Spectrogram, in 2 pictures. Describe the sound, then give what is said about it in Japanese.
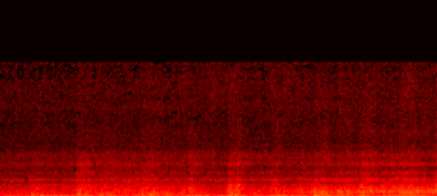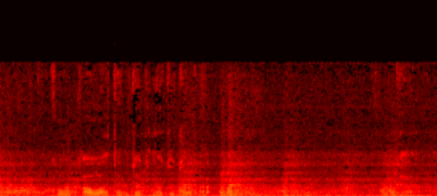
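A train crossing a steel railway bridge gives a loud, steady rumble with faint clatter from the wheels, running unbroken throughout. “ちょっとしたこう鉄製の橋梁を渡る時の音とか、”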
